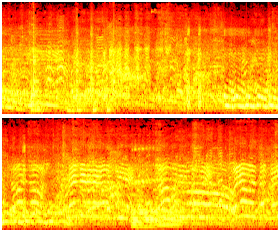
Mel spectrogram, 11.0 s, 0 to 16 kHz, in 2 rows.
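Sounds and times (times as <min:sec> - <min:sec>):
performers' loud overlapping voices: 0:00.0 - 0:11.0.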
